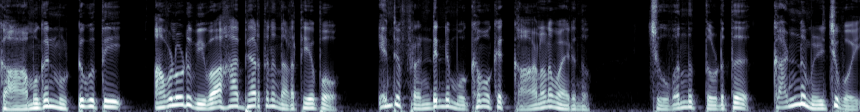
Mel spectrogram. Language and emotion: Malayalam, surprised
